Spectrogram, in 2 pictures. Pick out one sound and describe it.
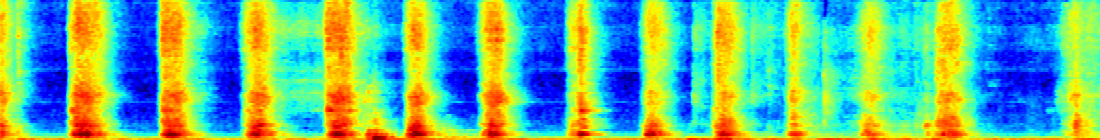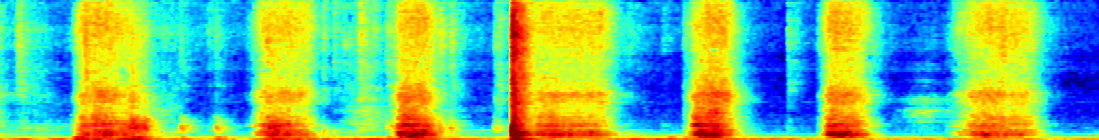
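A brush rubs through a dog's fur in quick, even strokes.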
